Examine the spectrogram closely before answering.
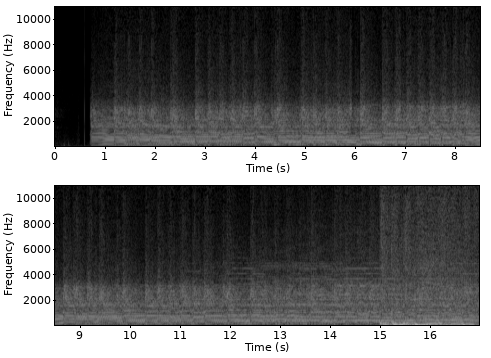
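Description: A loud, full band rock song plays continuously on the radio with dense, distorted guitars and steady instrumentation, swelling into a brighter, crashing section near the end. No one speaks over it.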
